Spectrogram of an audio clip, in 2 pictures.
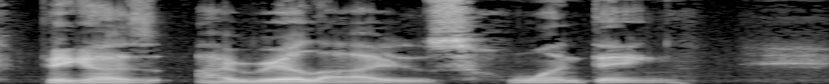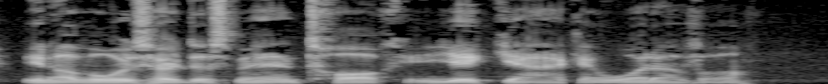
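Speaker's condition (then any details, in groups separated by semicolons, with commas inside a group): No condition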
